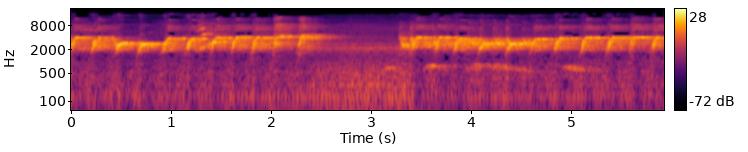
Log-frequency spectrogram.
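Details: Song of a greater green leafbird used to lure a quiet bird into singing. A run of rapid rising whistles, a second-long hush, then dense high chattering notes continuing to the end.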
